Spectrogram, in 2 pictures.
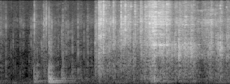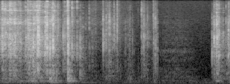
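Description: A plastic bag crinkling, then a pile of small hard plastic puzzle pieces tipped out of it onto a table, clattering together for a couple of seconds, followed by a few light clicks as the pieces settle and are spread about.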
